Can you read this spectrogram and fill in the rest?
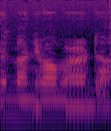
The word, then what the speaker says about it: Lin-Manuel Miranda: Lin-Manuel Miranda.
